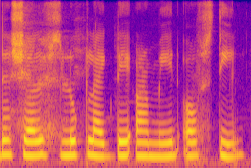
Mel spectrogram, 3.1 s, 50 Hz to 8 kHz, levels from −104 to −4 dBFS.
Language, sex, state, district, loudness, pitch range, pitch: English, female, Assam, Kamrup Metropolitan, -14 LUFS, 195-210 Hz, 200 Hz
